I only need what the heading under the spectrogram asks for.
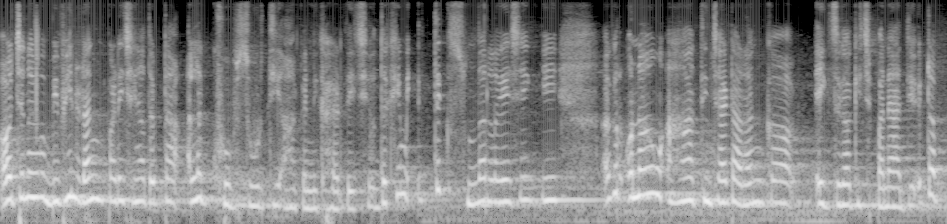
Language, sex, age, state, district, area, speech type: Maithili, female, 18-30, Bihar, Darbhanga, rural, spontaneous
